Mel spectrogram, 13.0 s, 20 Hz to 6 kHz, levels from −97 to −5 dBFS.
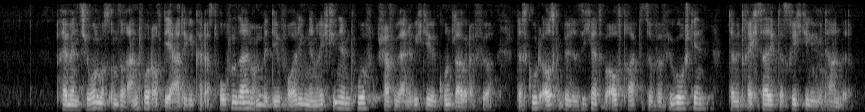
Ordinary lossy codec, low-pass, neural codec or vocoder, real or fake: none; 5.4 kHz; codec, 16 kHz, 4.8 kbps, FACodec; fake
